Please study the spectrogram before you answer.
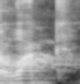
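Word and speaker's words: walk: এটা হচ্ছে ওয়াক, এলটা উচ্চারণ হবে না, ওয়াক, ওয়াক মানে হচ্ছে হাঁটা, ক্রাই কাদা, লাফ হাসা, ওয়াক হাঁটা।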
